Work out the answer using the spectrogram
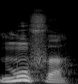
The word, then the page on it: mofa: moufo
